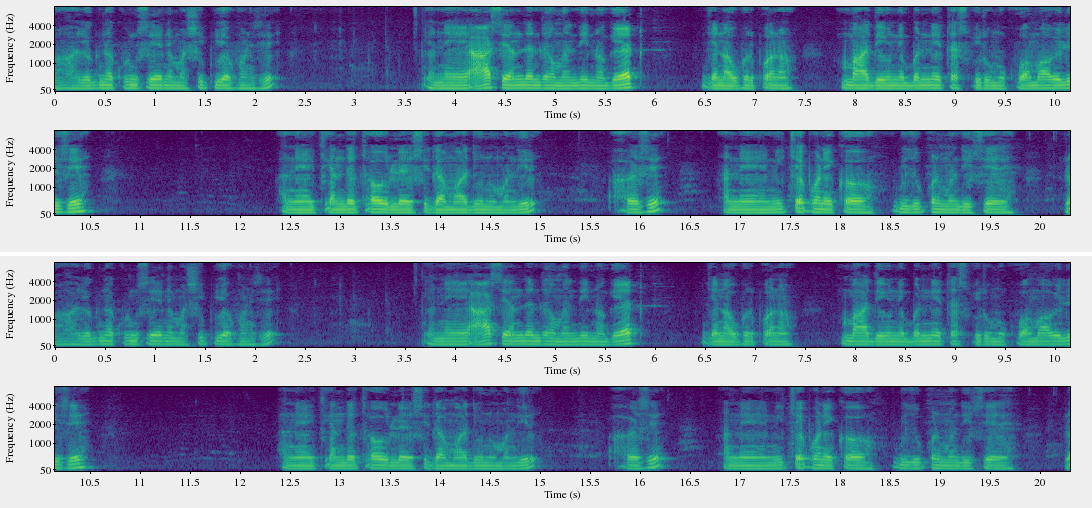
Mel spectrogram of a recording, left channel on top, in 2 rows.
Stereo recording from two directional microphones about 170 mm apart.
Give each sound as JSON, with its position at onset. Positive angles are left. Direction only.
{"t": 0.0, "sound": "speech", "side_deg": 15}
{"t": 3.6, "sound": "speech", "side_deg": 15}
{"t": 12.4, "sound": "speech", "side_deg": 15}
